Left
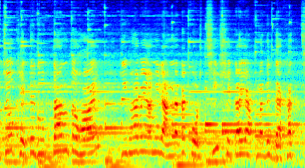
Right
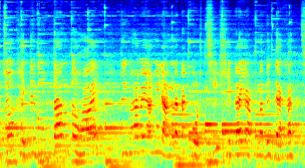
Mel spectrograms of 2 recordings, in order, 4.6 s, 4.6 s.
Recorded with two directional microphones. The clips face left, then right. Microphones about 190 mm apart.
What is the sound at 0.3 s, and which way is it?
A woman's voice, 55° left (ahead or behind).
